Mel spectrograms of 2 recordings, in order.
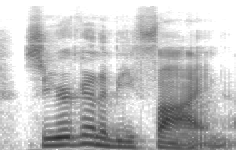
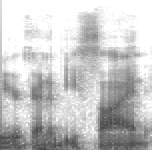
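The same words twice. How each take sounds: First: Said in the usual way. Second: Soft whispered repeat. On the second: Real, not acted. Reassuring anxious applicants, repeats it in a soft whisper. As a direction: drop to a near-whisper, reassuring.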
